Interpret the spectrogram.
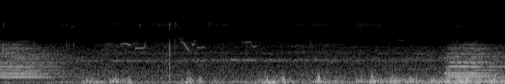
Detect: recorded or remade recorded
